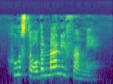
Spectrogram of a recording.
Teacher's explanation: From is a preposition, so we don't stress it. It's not a content word.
